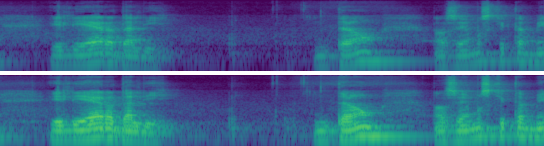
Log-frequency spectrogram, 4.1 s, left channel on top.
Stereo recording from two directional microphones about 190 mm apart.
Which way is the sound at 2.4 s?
5° left (ahead or behind).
